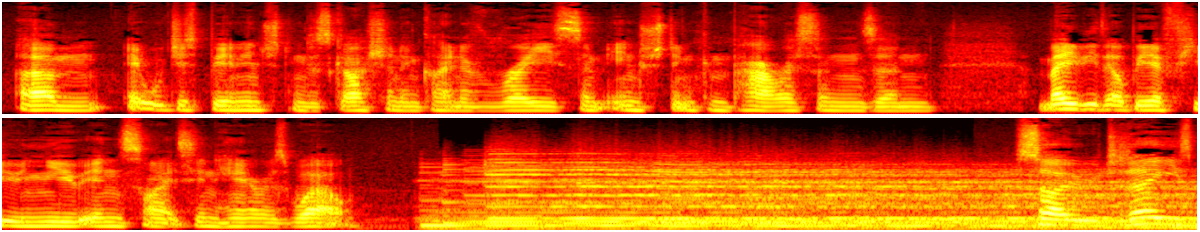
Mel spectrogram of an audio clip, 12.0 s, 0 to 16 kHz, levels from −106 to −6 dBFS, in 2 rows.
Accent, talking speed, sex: British, 145 wpm, male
